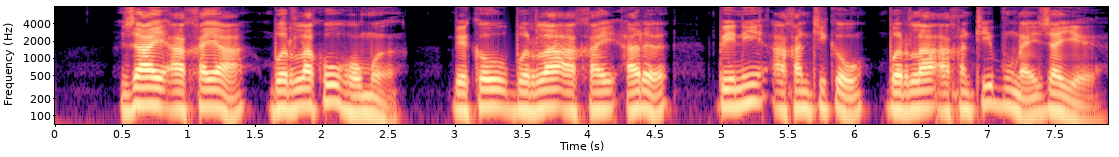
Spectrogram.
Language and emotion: Bodo, neutral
